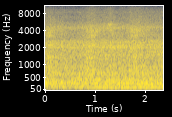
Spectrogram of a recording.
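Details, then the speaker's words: Colormaq 11 kg washing machine after replacing the blown upper spin bearing: at full spin a loud, even rushing roar with a steady low hum underneath and no knocking or grinding; the repair is complete and the drum bearings sound healthy. "Aí está, entrou na centrifugação. Ela vai dar um giro pausado até afirmar. Aí, já centrifugando para valer."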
